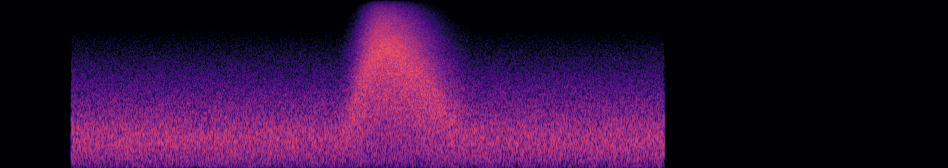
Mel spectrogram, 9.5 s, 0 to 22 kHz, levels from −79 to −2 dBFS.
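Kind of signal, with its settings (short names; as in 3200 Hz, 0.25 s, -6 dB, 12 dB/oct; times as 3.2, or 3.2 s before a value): whoosh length 5.93 s, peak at 3.1, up 0.46 s, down 1.02 s, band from 740 Hz, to 6900 Hz, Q 1.2, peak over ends 18 dB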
